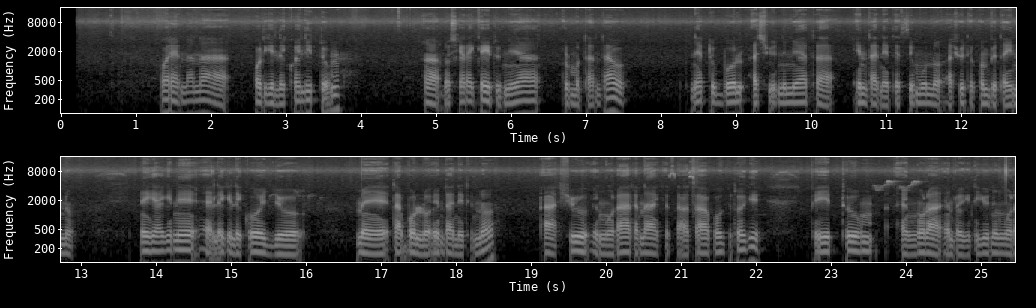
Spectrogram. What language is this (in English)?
Masai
